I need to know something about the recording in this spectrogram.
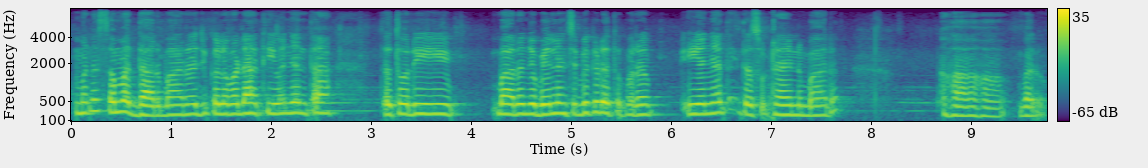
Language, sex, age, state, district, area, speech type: Sindhi, female, 45-60, Gujarat, Junagadh, rural, spontaneous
